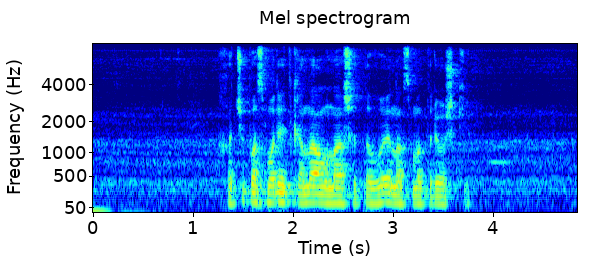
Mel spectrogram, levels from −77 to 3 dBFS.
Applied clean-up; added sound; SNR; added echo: none; Fire; 17 dB; none.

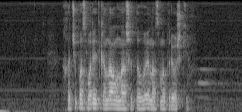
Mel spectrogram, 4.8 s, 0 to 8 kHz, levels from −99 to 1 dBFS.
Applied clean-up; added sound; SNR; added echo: none; none; none; none.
